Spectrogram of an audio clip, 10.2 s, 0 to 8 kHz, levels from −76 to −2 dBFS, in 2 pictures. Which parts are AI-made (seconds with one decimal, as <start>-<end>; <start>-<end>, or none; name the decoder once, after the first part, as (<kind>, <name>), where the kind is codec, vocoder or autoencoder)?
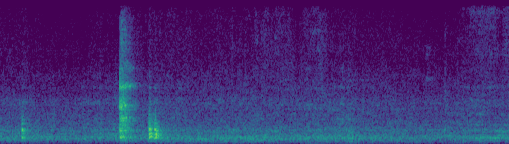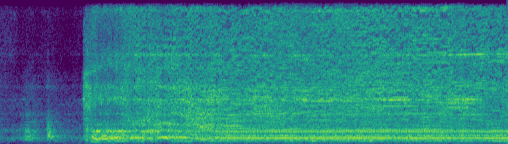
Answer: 4.7-7.3 (codec, SNAC)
